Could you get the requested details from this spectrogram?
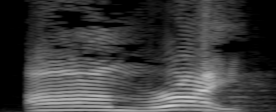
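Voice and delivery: a loud, high cry of certainty; shouted declaration. Real, not acted. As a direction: shout it to the whole church. Shouting in sermon climax.

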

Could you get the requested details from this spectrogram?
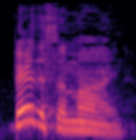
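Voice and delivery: normal talking voice

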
